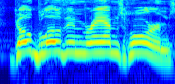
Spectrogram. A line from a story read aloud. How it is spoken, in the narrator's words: Joshua cried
